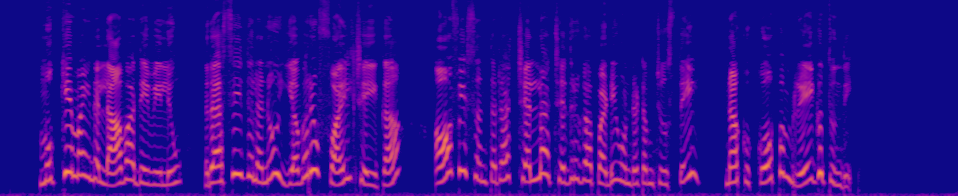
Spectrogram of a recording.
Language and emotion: Telugu, angry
